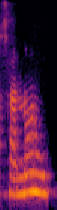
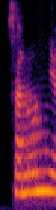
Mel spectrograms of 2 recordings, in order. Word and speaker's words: Zanoni: ahí hay un libro que se llama Sanoni, que se escribe con Z y es un libro inspirado en la fraternidad Rosa Cruz, en particular, pues en la vida del maestro San Germán. Zanoni es un inmortal y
